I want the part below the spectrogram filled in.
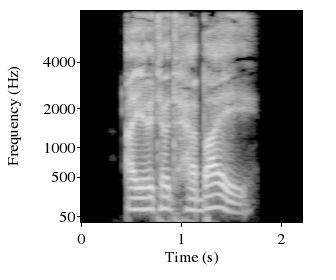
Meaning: inflection of herbeieilen: 1. second-person plural preterite 2. second-person plural subjunctive II
- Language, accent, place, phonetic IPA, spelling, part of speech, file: German, Germany, Berlin, [ˌaɪ̯ltət hɛɐ̯ˈbaɪ̯], eiltet herbei, verb, De-eiltet herbei.ogg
